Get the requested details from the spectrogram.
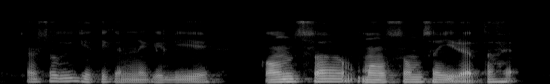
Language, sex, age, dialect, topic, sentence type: Hindi, male, 18-24, Marwari Dhudhari, agriculture, question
